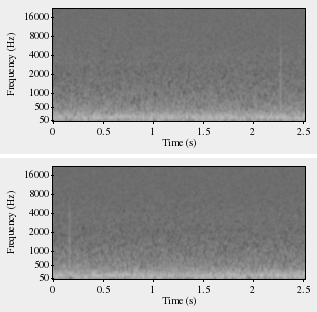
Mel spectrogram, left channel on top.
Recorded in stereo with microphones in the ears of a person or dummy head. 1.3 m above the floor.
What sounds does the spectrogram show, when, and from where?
Only background noise.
